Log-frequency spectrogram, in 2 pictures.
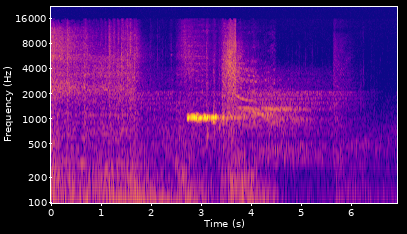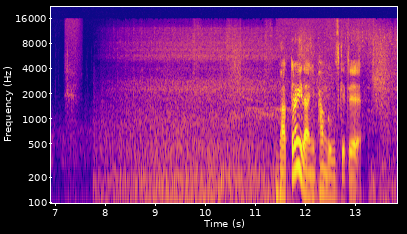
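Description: Magic spell effects whoosh and chime.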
